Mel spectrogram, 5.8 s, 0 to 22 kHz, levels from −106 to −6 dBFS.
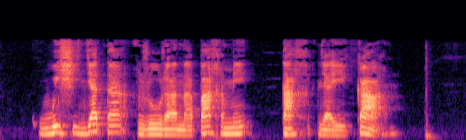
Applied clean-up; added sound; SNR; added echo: none; none; none; none.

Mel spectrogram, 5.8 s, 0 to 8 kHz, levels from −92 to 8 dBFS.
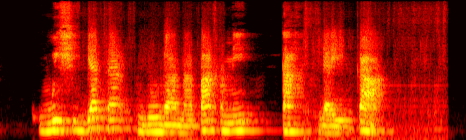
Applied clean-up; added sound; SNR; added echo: neural separator model SepFormer DNS4.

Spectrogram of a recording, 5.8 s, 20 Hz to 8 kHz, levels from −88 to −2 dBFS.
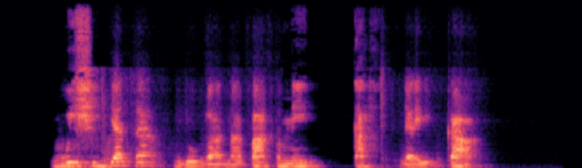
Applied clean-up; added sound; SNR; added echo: neural mask model DeepFilterNet 3.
